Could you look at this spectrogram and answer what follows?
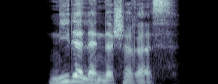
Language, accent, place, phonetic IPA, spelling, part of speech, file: German, Germany, Berlin, [ˈniːdɐˌlɛndɪʃəʁəs], niederländischeres, adjective, De-niederländischeres.ogg
- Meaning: strong/mixed nominative/accusative neuter singular comparative degree of niederländisch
